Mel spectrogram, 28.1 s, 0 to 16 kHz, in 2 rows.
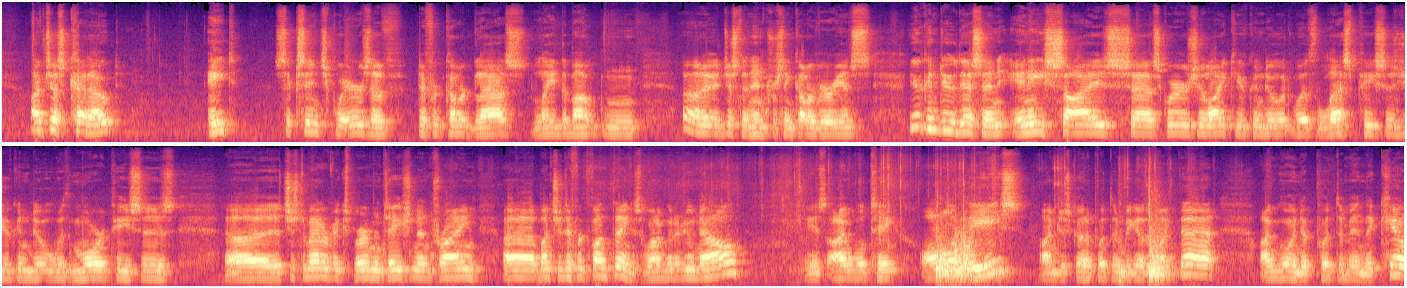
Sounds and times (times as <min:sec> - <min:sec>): Speech: 0:00.3 - 0:01.2, 0:02.0 - 0:28.0.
